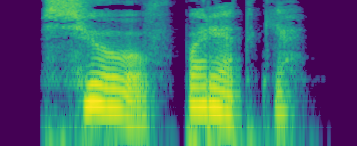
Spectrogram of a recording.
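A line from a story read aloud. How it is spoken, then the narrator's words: Muttered. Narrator (Russian): пробормотала Эбби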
